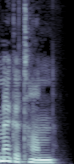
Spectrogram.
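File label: "megaton", British English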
